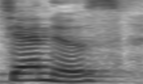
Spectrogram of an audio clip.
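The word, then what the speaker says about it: Janus: इसका pronunciation is जेनस।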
